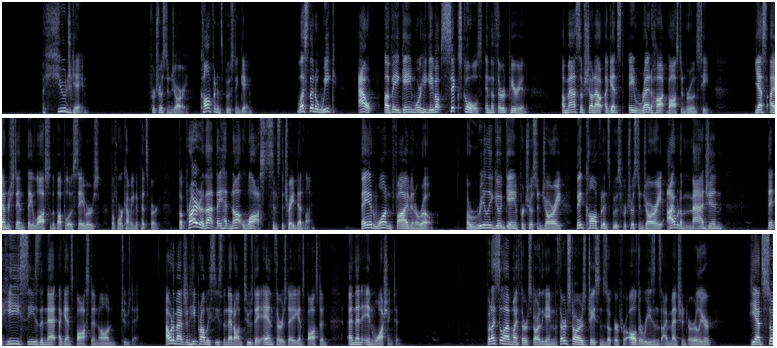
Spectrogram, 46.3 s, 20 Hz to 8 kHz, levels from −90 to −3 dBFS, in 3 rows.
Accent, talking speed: American, 175 wpm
